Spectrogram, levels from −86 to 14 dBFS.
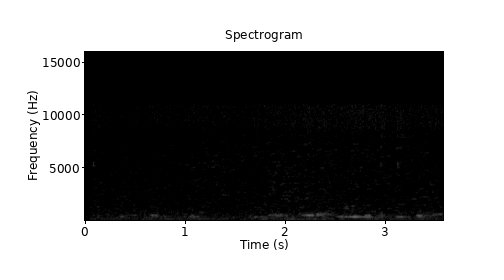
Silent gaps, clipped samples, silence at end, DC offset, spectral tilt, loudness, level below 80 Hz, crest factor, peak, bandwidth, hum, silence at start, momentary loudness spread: none; under 0.1%; 0 s; under 0.1%; -3.5 dB/octave; -65 LUFS; -90 dBFS; 18 dB; -48 dBFS; 11.5 kHz; none; 0.05 s; 8 LU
